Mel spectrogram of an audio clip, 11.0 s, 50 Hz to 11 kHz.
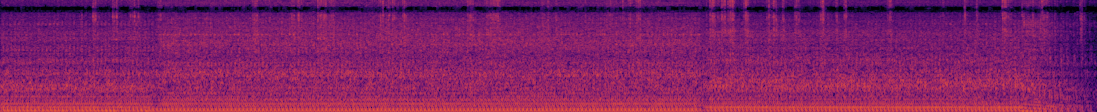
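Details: Barn-stored, neglected lawnmower on non-ethanol 89 octane fuel with stabilizer, hot after several minutes: smooth, even drone for ten seconds with no misses, then clean wind-down at shutoff; healthy after repair.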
